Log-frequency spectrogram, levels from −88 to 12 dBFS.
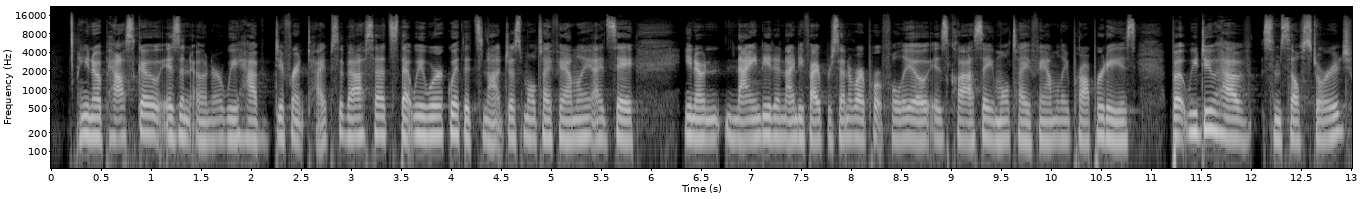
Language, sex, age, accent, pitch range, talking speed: English, female, 30-49, American, 155-180 Hz, 195 wpm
